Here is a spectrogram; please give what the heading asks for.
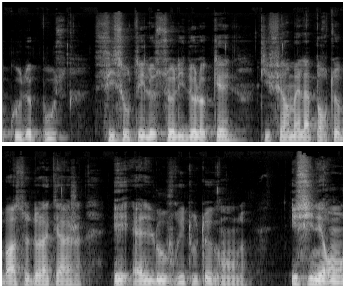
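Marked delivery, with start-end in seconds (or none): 6.3-6.8 called-out command. A narrator's reading. Zézette calls the lion out of its cage, called-out command. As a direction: call the lion over, louder. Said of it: "cria-t-elle".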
